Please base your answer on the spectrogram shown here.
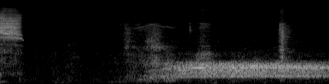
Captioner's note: eerie sound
